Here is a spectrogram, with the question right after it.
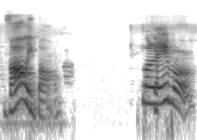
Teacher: Remember the stress is on the first syllable.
